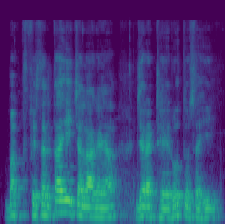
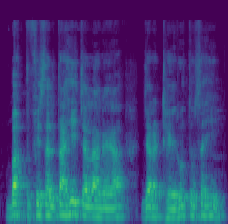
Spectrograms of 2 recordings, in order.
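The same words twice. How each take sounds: The two takes are said the same way.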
